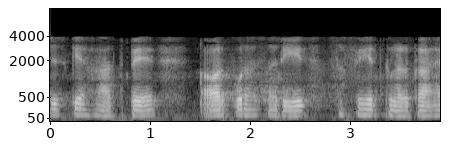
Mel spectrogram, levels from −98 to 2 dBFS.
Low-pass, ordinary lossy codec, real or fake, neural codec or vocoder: 7.2 kHz; AAC, 16 kbps; real; none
